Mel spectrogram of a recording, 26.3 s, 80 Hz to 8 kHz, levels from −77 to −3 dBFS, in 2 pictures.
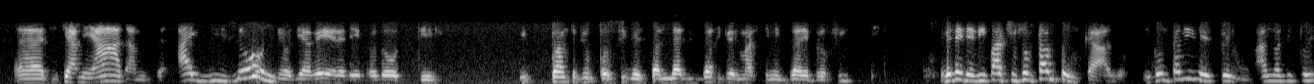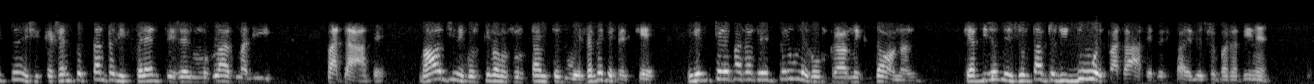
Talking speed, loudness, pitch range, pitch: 155 wpm, -24 LUFS, 165-255 Hz, 200 Hz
